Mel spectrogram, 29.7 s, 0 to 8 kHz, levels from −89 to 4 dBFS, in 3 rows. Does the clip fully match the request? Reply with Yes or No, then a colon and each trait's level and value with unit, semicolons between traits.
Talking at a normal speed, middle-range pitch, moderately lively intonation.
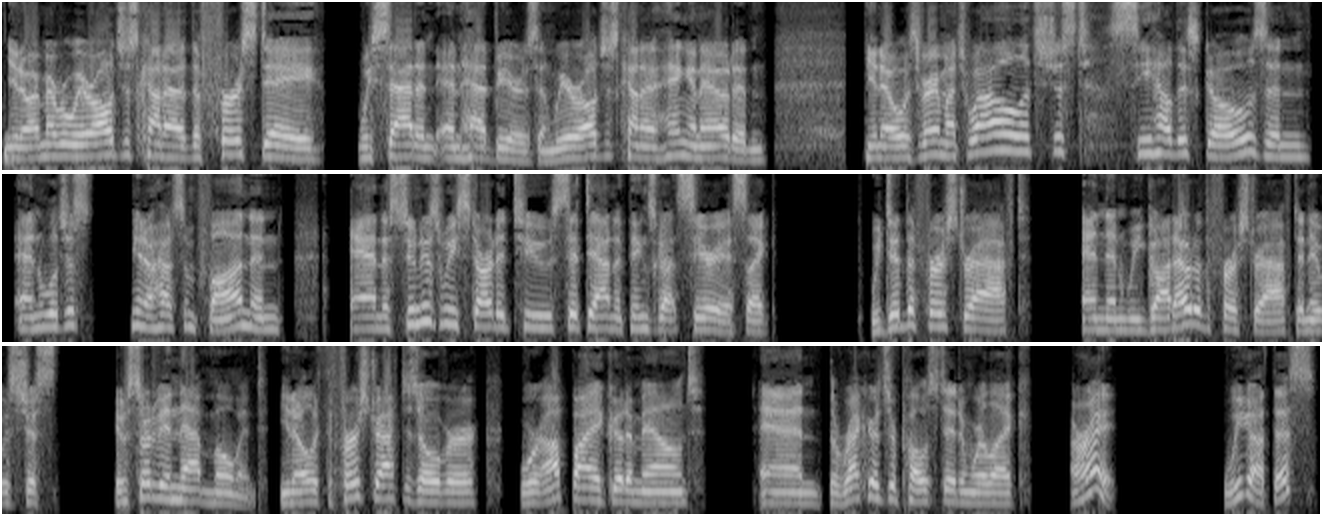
No: fast, 240 wpm; medium, 165 Hz; average, 4.1 semitones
